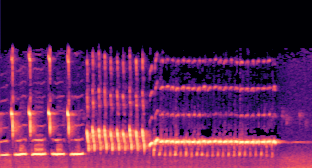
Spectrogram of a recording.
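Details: Male canary song: four spaced chirped notes, then a fast buzzy trill, then a long steady rolled trill of rapid repeated notes ending abruptly.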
